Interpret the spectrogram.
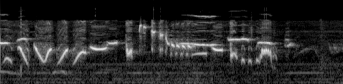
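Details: White-rumped shama mating call from a male and female in a captive breeding cage: series of V-shaped whistled notes, then a rapid buzzy trill and sharp notes before fading out.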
